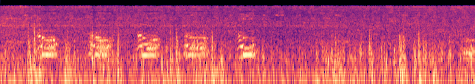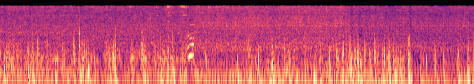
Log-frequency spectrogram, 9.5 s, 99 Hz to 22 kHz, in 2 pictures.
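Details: Three excited beagles barking and wagging their tails inside a customised moped sidecar in Phetchabun, Thailand, while their owner drives at around 40mph. Short harmonic barks come in a quick run early on, then a lone bark later, over steady engine and wind rumble.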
